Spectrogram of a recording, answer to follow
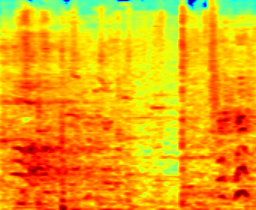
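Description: Two sharp thuds of a ball hitting a sports-hall floor, about half a second and a second and a half in, under faint indistinct voices and background music.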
